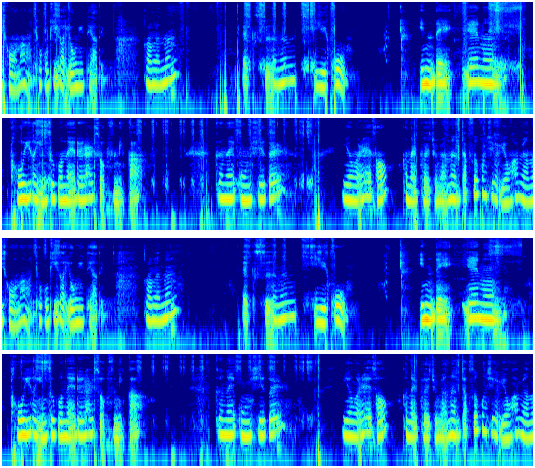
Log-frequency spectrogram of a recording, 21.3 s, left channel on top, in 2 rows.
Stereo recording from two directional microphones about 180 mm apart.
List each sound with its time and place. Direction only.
0.1 s speech: 5° left (ahead or behind)
4.8 s a woman's voice: centre (ahead or behind)
14.8 s speech: 5° left (ahead or behind)
16.5 s a sound: 40° left (ahead or behind)
17.5 s speech: 5° left (ahead or behind)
